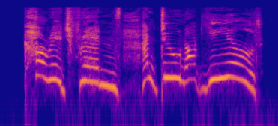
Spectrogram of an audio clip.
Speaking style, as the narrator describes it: she cried

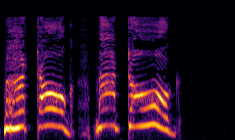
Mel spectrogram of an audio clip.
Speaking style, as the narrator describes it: yelling

